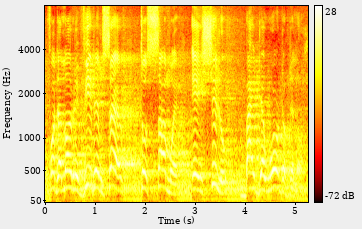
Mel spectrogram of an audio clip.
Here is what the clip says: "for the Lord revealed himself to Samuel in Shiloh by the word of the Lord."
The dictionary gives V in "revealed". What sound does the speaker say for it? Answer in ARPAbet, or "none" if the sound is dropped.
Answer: V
